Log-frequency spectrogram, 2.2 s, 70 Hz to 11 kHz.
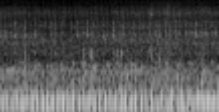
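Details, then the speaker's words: TaoTao 110cc mini quad single-cylinder at fast idle: rough low-pitched clatter on every firing pulse, a loose knock; engine smokes heavily with excessive blow-by, owner assumes rings and top end are shot; engine to be replaced. "it's no running them still runs just knocks and it smokes a lot so I think it's time for our nice new predator"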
